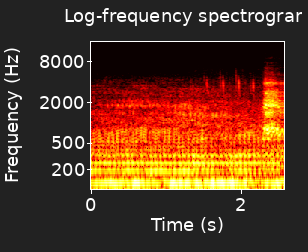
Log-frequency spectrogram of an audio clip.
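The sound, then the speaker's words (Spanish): Steady droning hum of a propeller airplane with fabric-covered wings flying over hills. The engine tone holds level throughout, with a brief brighter swell near the end. “El avión sobrevuela unos montes.”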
